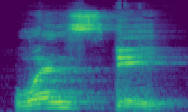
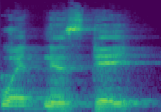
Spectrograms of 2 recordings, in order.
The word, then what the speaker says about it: Wednesday: Tuesday Tuesday not Tuesday just say Tuesday Tuesday Wednesday Wednesday not wetness day just we say Wednesday Wednesday in this word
